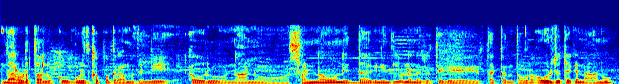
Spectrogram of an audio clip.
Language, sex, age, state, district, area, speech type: Kannada, male, 30-45, Karnataka, Koppal, rural, spontaneous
